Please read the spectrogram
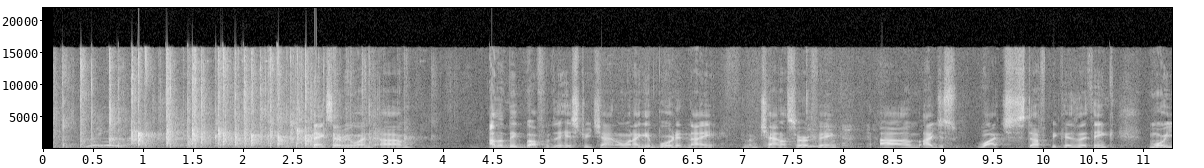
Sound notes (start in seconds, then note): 0.1 applause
